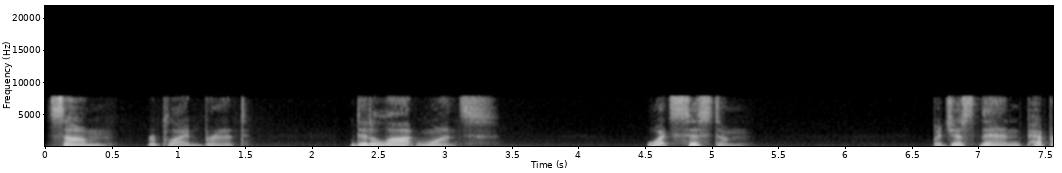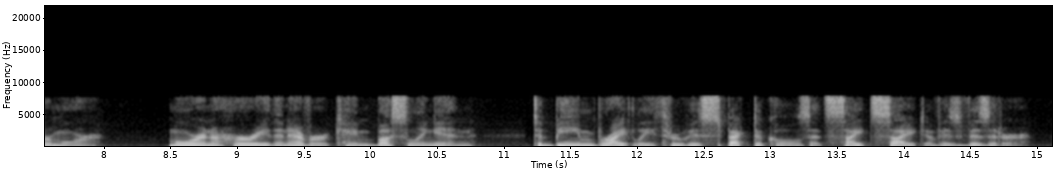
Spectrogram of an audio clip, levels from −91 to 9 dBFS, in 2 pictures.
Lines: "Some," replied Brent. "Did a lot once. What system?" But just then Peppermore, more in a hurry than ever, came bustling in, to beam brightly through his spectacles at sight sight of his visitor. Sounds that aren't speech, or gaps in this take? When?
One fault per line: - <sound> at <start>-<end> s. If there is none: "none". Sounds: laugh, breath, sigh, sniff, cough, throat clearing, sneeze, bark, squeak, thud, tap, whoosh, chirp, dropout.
none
